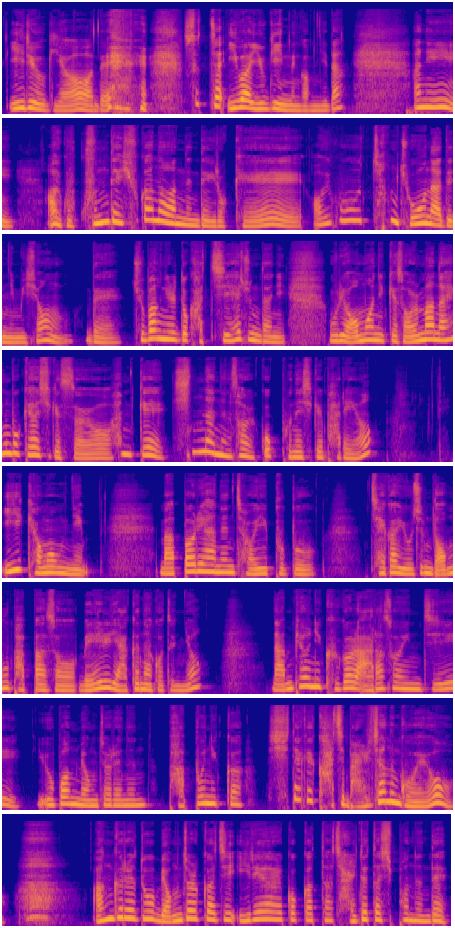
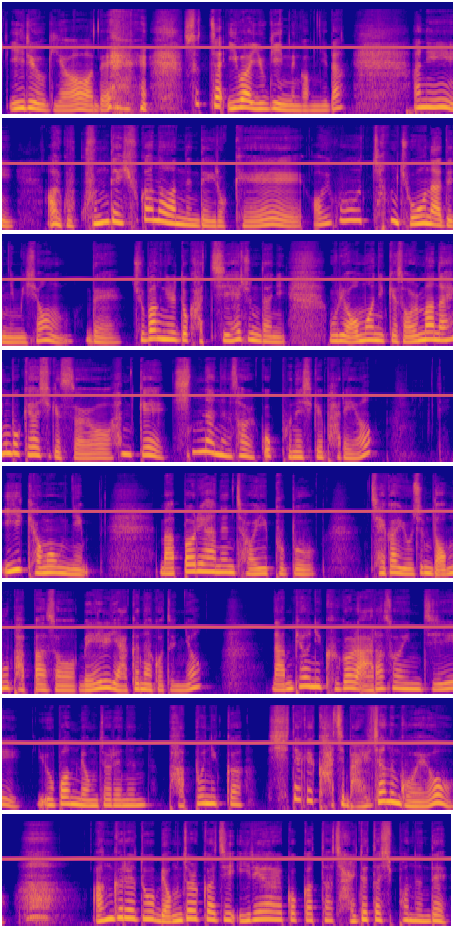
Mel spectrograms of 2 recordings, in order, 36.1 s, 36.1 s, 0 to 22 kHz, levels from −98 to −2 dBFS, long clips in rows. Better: first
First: none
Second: high-pitched whine; noticeable; throughout; 4 kHz, 10 dB below the speech

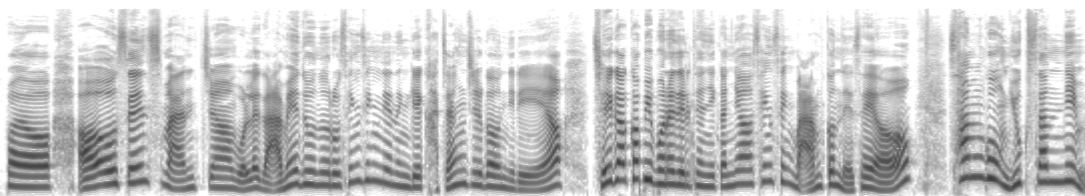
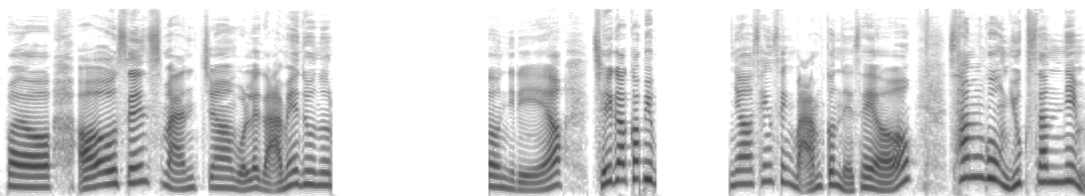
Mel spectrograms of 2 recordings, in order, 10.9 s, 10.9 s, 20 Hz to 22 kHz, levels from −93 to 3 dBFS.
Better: first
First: none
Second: audio cutting out; at 3.5 s for 1.5 s and at 6.5 s for 0.5 s

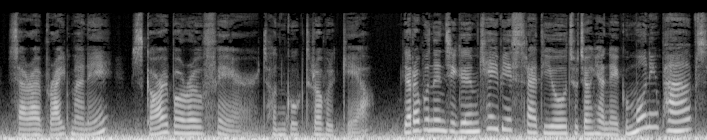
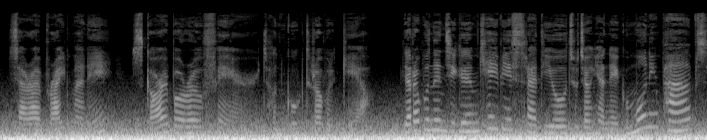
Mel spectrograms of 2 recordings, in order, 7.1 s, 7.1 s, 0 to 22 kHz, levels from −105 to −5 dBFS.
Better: first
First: wind noise on the microphone; occasional gusts; 15 dB below the speech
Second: wind noise on the microphone; heavy; as loud as the speech

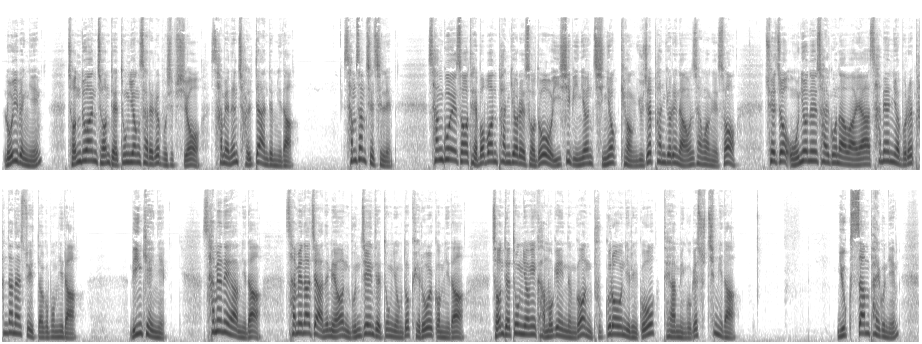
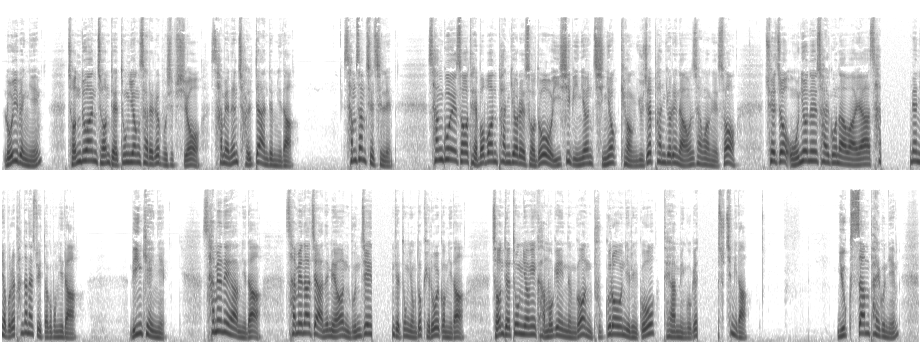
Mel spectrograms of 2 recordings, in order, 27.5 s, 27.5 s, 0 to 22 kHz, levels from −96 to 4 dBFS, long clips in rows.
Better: first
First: none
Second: audio freezing; at 13 s, at 19 s and at 24 s

